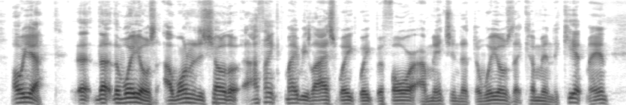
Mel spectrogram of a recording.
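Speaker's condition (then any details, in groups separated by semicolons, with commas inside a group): No condition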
